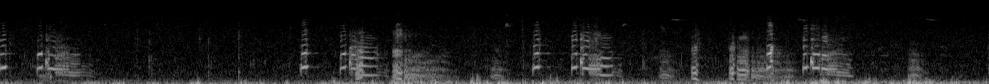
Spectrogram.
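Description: Coscoroba swans give nasal, goose-like honks in short bursts, several overlapping every second or so, over a steady low rumble of wind.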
